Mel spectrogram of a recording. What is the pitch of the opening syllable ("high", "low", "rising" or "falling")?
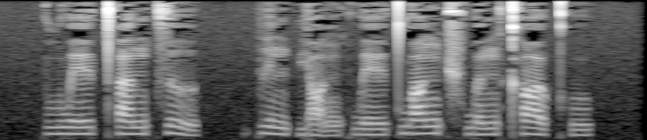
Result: high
